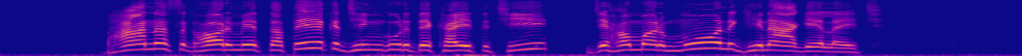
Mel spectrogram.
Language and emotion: Maithili, disgusted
